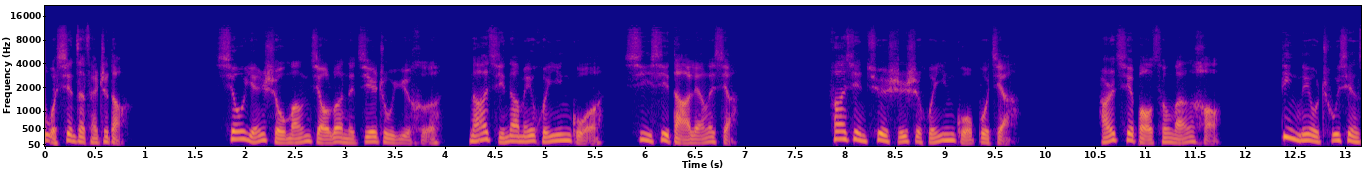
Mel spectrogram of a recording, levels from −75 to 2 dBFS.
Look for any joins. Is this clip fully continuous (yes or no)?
no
